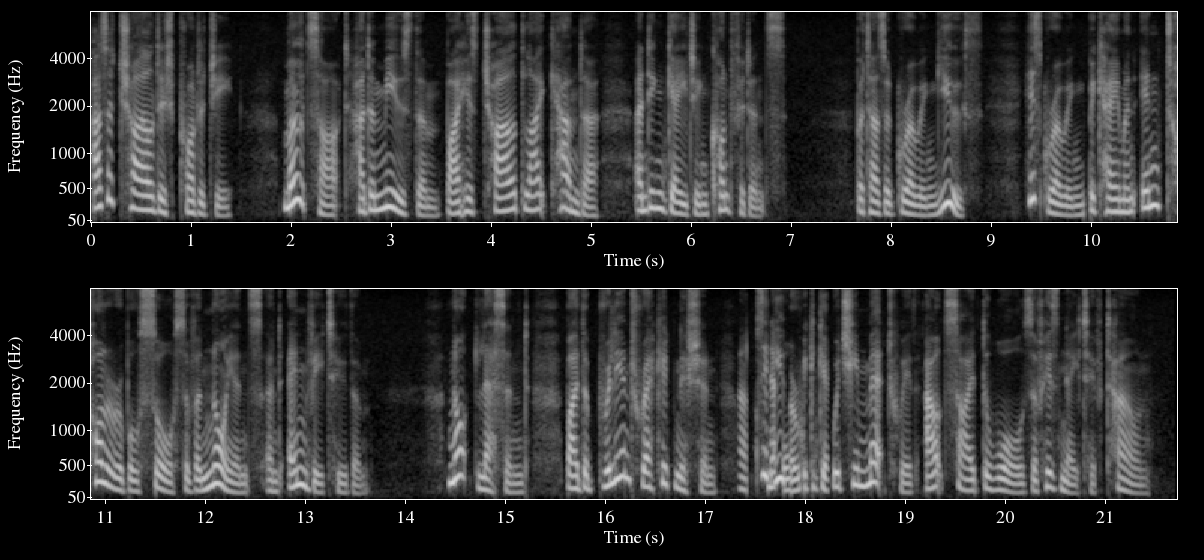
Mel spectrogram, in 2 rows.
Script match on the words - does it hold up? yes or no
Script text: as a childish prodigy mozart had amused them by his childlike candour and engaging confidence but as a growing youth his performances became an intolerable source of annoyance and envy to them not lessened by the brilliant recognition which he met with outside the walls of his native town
no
